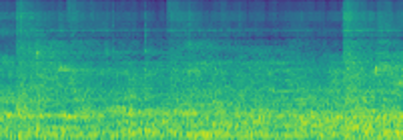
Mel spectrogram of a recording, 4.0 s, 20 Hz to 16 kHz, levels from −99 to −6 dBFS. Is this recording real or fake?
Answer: fake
